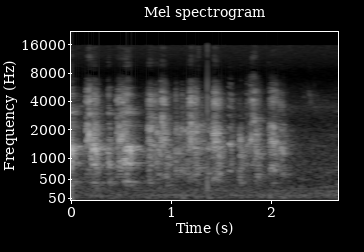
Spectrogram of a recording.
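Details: Chukar partridge, Iraqi hunting bird, delivers a short flurry of raspy clucking notes that trail off and stop after about two seconds, leaving quiet.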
